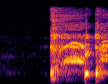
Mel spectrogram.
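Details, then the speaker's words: Adult woman coughing during an allergy attack: a short, harsh burst of two or three coughs from throat irritation. "okay sorry came back from the cuffing attack"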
